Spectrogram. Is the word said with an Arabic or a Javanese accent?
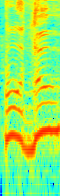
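Arabic. The middle consonant is the Arabic d sound.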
